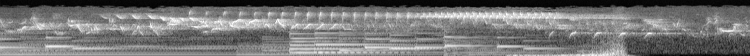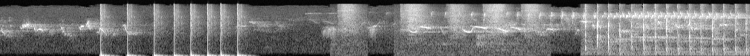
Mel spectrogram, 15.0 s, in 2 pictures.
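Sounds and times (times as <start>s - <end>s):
birdsong chirping: 0.0s - 9.1s, 9.8s - 15.0s
sharp knocks: 8.5s - 10.0s, 13.3s - 15.0s
metal trowel scraping sand: 10.8s - 13.1s.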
